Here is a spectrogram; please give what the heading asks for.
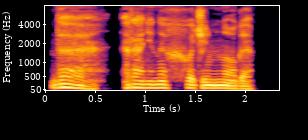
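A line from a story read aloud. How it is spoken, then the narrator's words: Sigh. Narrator (Russian): вздохнула травинка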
